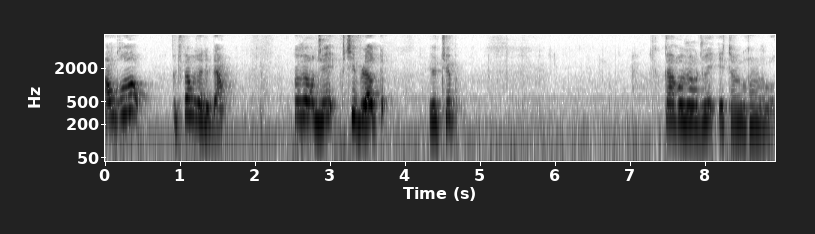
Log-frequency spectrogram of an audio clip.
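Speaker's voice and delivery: talking with mouth full. Vlogger greeting viewers while eating, talking with mouth full. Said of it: "je vais parler à la bouche pleine".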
